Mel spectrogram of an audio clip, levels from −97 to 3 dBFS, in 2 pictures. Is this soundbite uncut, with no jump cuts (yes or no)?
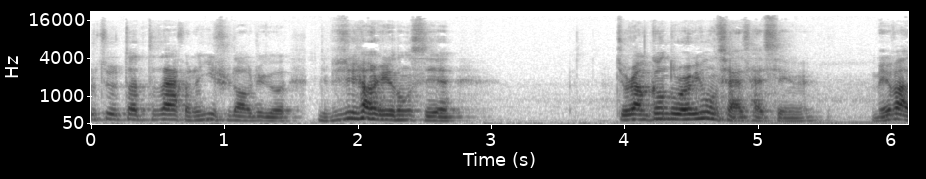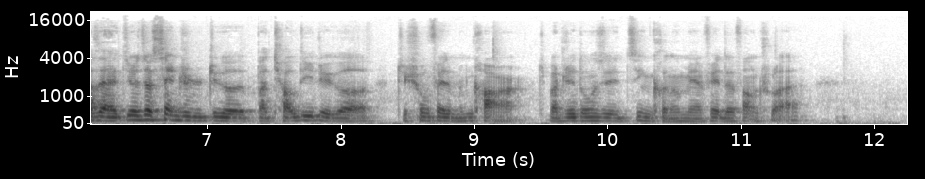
no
